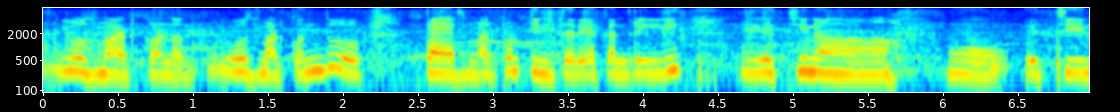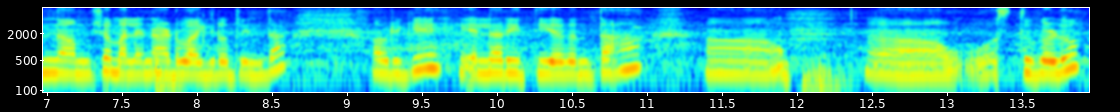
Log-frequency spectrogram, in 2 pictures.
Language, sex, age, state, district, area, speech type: Kannada, female, 45-60, Karnataka, Chikkamagaluru, rural, spontaneous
